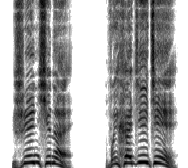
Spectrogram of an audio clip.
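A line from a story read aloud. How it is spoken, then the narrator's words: Unabashed yell. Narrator (Russian): Ничуть не смутившись, заорал Валера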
